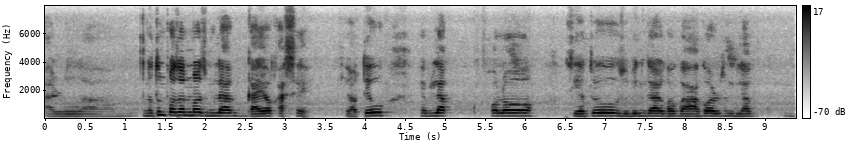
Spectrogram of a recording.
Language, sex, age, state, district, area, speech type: Assamese, male, 30-45, Assam, Kamrup Metropolitan, urban, spontaneous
